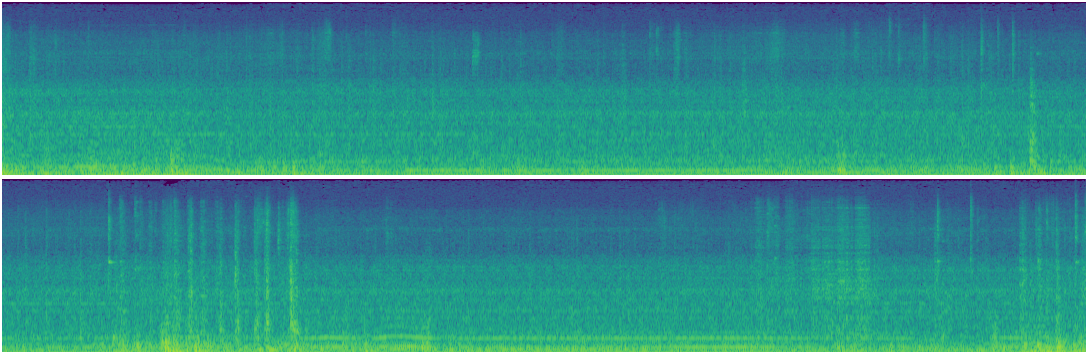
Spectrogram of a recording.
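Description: A tow truck engine rumbles steadily while driving.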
